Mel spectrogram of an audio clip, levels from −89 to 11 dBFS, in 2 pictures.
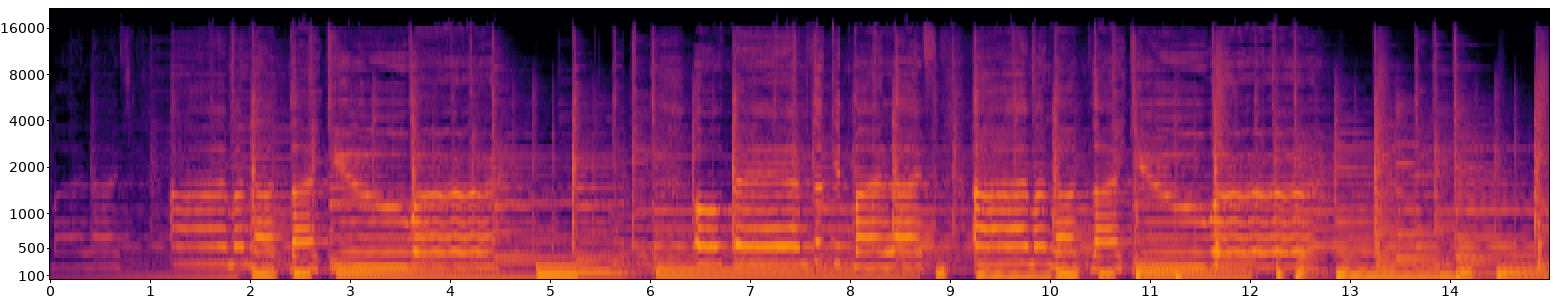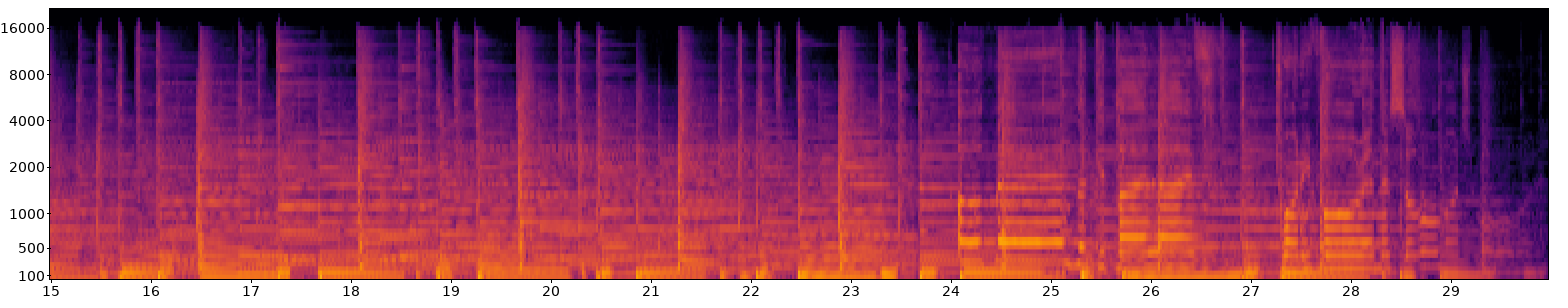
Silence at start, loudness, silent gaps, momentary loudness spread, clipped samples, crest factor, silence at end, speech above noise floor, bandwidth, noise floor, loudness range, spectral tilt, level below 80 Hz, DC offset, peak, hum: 0.05 s; -19 LUFS; none; 8 LU; under 0.1%; 18 dB; 0.15 s; 26 dB; 17.5 kHz; -45 dBFS; 4 LU; -6 dB/octave; -30 dBFS; under 0.1%; 0 dBFS; none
